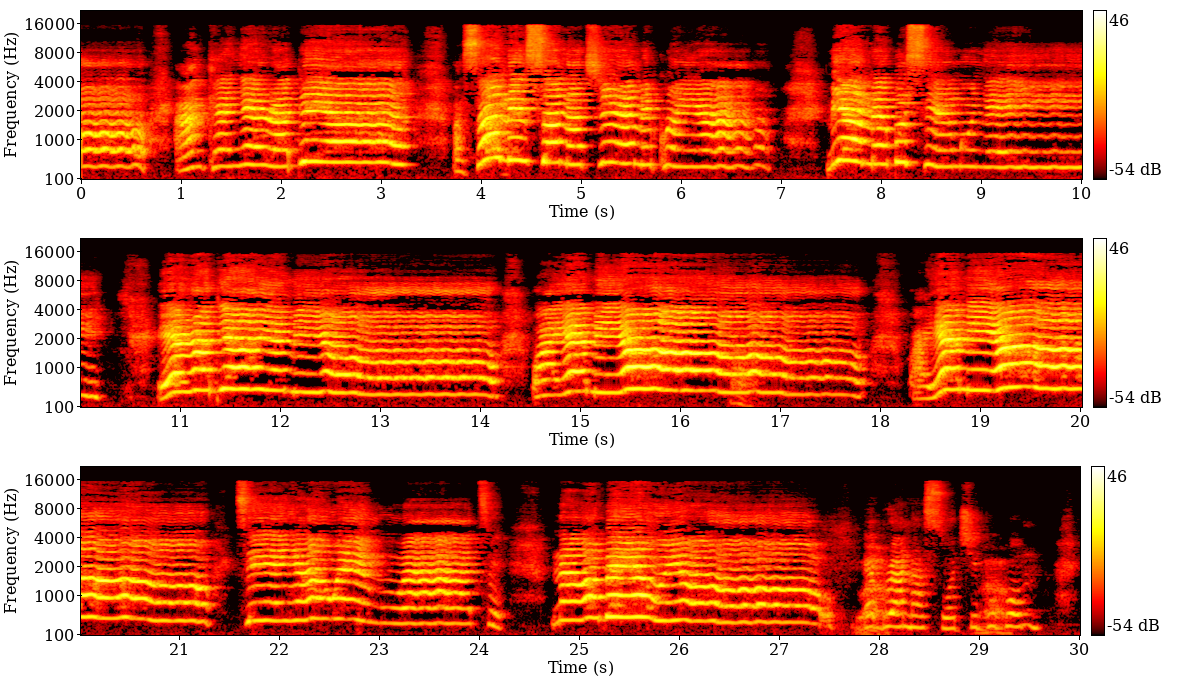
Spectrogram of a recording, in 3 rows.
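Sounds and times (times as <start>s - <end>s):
woman singing unaccompanied: 0.0s - 10.2s, 10.8s - 29.6s.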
